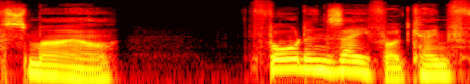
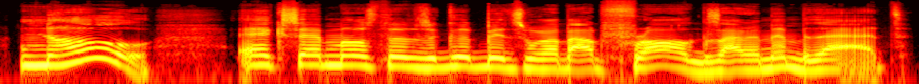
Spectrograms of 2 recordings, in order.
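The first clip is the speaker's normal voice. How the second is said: spaced-out hermit; 8 semitones higher than usual. Acted. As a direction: drift off like a stoned old hermit. Arthur asks, Prak answers.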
